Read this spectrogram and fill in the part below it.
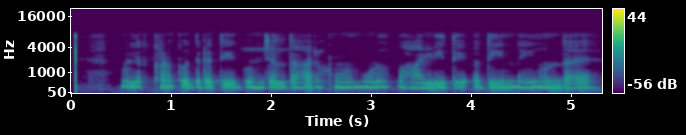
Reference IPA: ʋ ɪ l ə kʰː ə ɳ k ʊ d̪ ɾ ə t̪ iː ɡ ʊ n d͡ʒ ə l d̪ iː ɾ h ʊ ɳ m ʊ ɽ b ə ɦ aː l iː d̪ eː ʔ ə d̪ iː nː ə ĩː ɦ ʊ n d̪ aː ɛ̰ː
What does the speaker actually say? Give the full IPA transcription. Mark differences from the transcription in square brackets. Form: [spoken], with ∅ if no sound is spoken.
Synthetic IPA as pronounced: ʋ ɪ l ə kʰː ə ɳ k ʊ d̪ ɾ ə t̪ iː ɡ ʊ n d͡ʒ ə l d̪ [aː] ɾ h ʊ ɳ m ʊ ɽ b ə ɦ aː l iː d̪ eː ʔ ə d̪ iː nː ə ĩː ɦ ʊ n d̪ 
